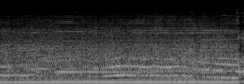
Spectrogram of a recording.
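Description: Dance accompaniment music in Carnatic style: a deep note held steady beneath a gliding melody line.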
